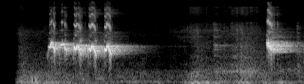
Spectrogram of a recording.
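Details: Sooty-headed bulbul fighting song used as a lure to make other bulbuls sing: two short bursts of bright chattery notes with a ringing tone, separated by a quieter gap with faint background murmur.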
